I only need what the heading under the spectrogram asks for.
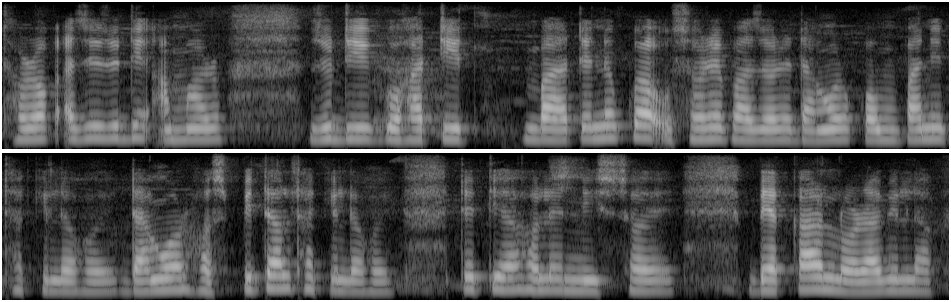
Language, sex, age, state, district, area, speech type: Assamese, female, 30-45, Assam, Udalguri, rural, spontaneous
